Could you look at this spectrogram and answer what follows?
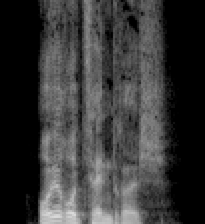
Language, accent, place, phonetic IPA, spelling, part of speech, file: German, Germany, Berlin, [ˈɔɪ̯ʁoˌt͡sɛntʁɪʃ], eurozentrisch, adjective, De-eurozentrisch.ogg
- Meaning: eurocentric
